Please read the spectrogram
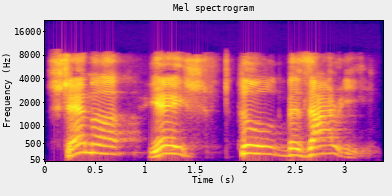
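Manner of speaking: worried musing. Retold or imitated. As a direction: let the worry stretch it out. Yaakov's worry voiced.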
